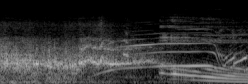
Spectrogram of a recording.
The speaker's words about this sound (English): It's really just a, you know, you slam the brakes on, whip the wheel, and it whips the car around.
